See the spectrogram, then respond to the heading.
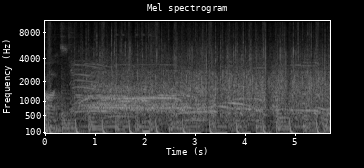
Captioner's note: crowd cheering and applauding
